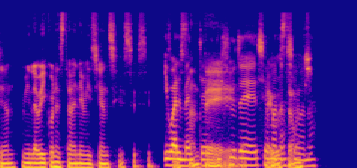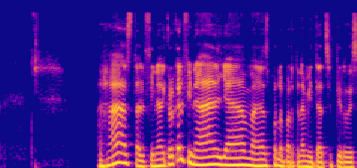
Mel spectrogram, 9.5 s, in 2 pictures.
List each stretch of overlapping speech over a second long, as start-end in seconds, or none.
2.2-4.2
